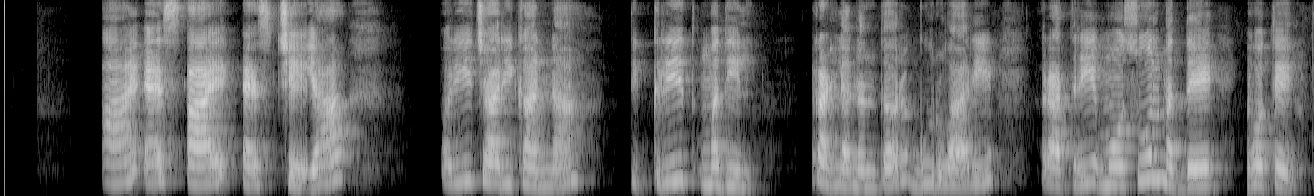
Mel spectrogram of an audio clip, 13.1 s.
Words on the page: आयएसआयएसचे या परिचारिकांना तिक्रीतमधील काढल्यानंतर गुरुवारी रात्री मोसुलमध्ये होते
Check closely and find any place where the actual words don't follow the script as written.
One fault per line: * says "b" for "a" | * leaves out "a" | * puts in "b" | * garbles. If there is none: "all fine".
all fine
